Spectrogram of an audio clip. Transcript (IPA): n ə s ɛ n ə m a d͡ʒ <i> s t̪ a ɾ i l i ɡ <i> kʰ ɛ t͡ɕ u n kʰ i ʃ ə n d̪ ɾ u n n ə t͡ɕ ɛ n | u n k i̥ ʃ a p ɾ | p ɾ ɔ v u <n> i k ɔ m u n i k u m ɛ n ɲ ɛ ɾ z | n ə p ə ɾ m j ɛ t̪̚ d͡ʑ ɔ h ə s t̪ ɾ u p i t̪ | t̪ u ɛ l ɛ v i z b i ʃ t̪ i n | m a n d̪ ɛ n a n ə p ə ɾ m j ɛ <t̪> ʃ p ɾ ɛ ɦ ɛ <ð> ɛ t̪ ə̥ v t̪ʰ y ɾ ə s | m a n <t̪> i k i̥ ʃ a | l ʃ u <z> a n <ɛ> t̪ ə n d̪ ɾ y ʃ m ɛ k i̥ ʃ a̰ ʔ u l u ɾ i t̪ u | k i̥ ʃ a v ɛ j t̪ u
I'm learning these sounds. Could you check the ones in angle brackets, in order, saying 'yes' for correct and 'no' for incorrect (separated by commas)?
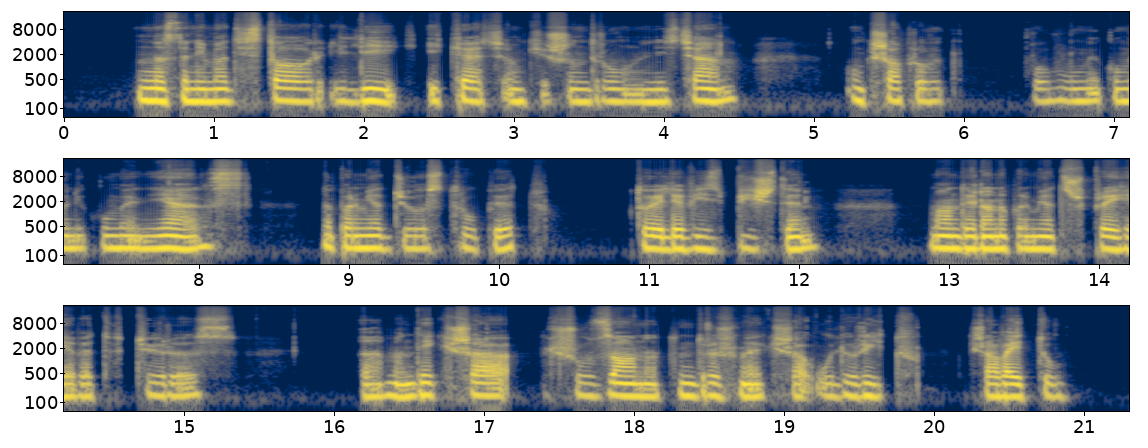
yes, yes, no, yes, no, no, yes, no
